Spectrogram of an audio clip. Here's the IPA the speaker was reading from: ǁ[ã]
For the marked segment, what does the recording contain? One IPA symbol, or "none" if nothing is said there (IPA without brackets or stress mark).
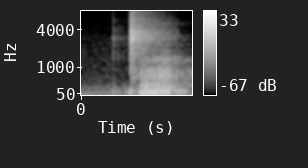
ã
